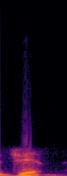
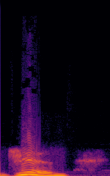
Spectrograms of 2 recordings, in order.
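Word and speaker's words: djinn: honestly is the idea of something like the Gin And if your audience isn't familiar with that you spell that d-j-i-n-n and it actually um it's kind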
